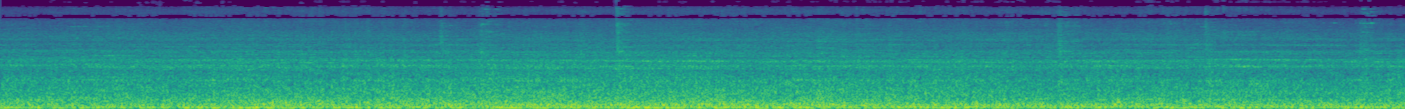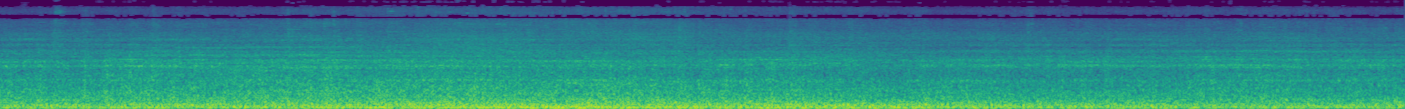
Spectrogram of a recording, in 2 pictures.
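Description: CSX freight train's cars rolling past: a steady, loud rumble of wheels on rail, with occasional sharp clicks.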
